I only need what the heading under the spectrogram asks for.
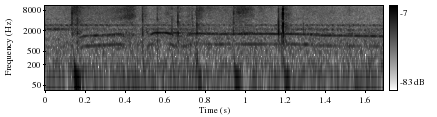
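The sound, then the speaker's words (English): A rooster, one of several wandering wild around a campground, crows in one long, drawn-out call at 5:30 in the morning while it is still mostly dark, with a few soft knocks and thumps in the background and no one talking. “They have roosters just wandering wild around the campground.”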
